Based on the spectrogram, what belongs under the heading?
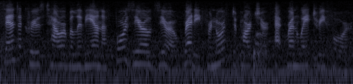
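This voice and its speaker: A man making clipped pilot radio calls to the tower, heard over the cockpit headset as a distant, noisy transmission. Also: high-pitched. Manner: quick, clipped readbacks. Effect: pilot radio call heard over the cockpit headset.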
